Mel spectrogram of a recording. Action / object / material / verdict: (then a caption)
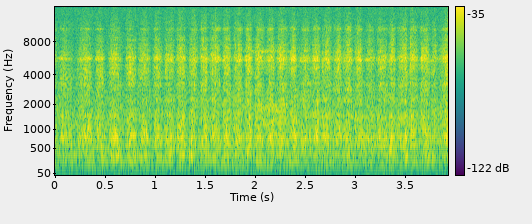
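scrape / graphite pencil on sketchbook paper / paper / none. A woodless graphite pencil held in the fingertips shades a sphere on a thin, solid sheet of drawing paper in a spiral-bound sketchbook lying flat on a wooden desk. Quick, steady back-and-forth strokes make a soft, bright rubbing and scratching hiss that pulses about twice a second with no low rumble.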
